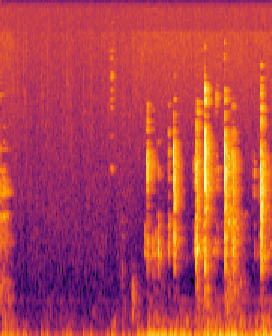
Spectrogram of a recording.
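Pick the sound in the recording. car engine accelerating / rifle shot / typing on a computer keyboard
typing on a computer keyboard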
